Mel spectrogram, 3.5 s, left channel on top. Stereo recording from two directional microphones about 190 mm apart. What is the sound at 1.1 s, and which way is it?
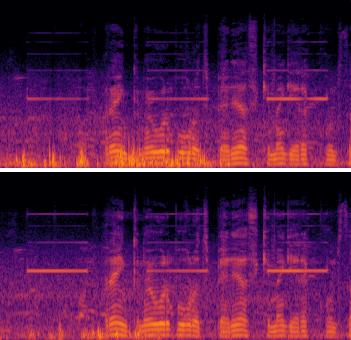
Speech, 5° right (ahead or behind).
